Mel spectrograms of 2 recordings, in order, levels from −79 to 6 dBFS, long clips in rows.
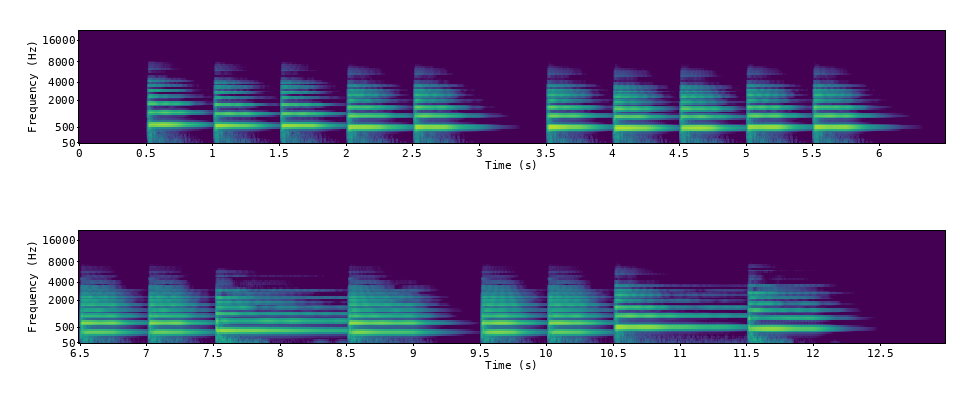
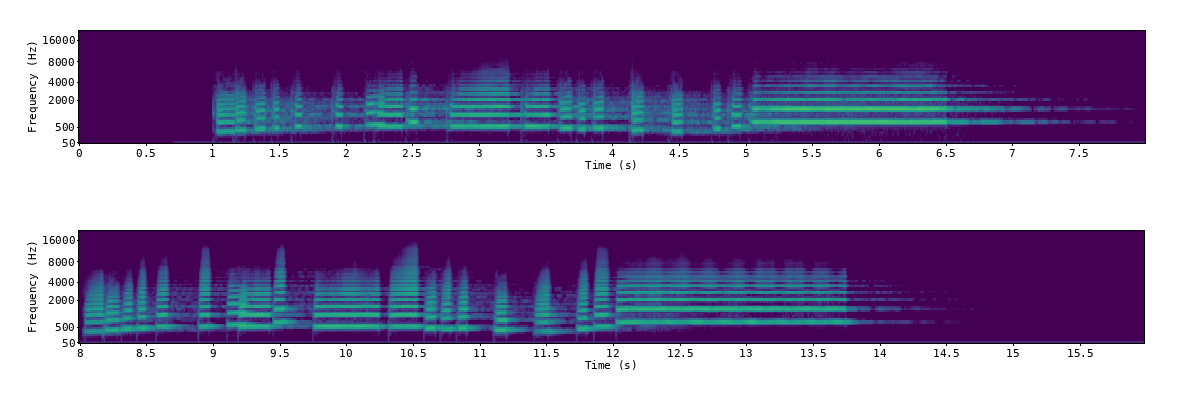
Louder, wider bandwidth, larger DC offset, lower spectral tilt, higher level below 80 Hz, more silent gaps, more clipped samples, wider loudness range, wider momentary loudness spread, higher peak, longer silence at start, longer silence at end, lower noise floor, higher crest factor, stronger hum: first, -15 LUFS vs -24 LUFS; second, 6.2 kHz vs 13.5 kHz; neither; first, -6 dB/octave vs 1 dB/octave; first, -54 dBFS vs -82 dBFS; neither; neither; second, 3 LU vs 6 LU; second, 9 LU vs 15 LU; first, 0 dBFS vs -8 dBFS; second, 0.5 s vs 1 s; second, 0.85 s vs 2.15 s; second, -55 dBFS vs -89 dBFS; about the same, 14 dB vs 18 dB; neither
